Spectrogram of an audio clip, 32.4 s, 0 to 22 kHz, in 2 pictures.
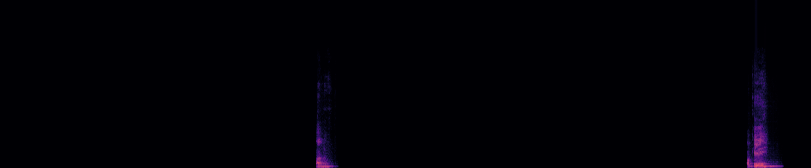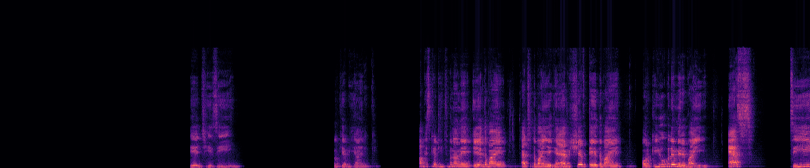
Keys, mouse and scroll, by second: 0.7 click, 5.4 BackSpace, 7.7 BackSpace, 10.2 BackSpace, 13.9 click, 17.6 1, 18.2-18.7 scroll down 1, 18.8-22.6 alt+shift+drag, 22.6 right click, 23.1-23.5 scroll up 1, 23.6 alt+click, 24.2 scroll down 1, 27.0-27.5 scroll down 1, 28.8 click, 32.1 click.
